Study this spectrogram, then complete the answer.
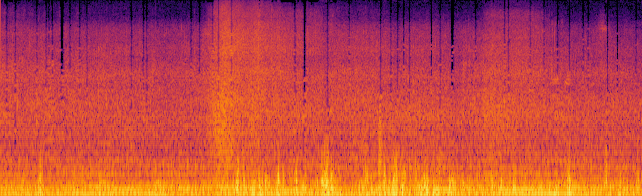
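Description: A ferry engine rumbles close by.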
